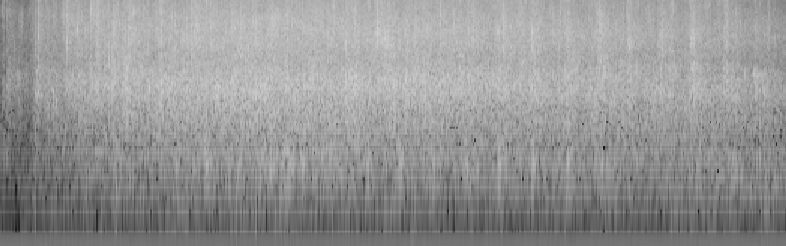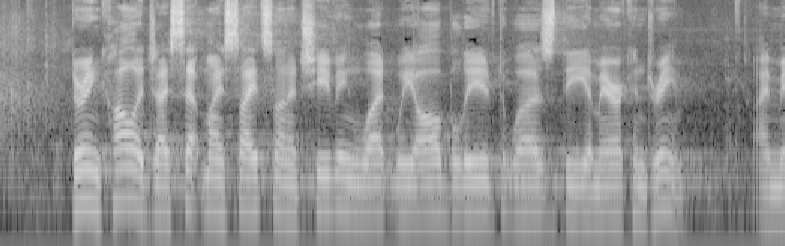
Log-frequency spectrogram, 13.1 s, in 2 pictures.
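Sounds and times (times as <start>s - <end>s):
audience applause welcoming a guest speaker: 0.0s - 7.2s
speech: 7.2s - 13.0s.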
